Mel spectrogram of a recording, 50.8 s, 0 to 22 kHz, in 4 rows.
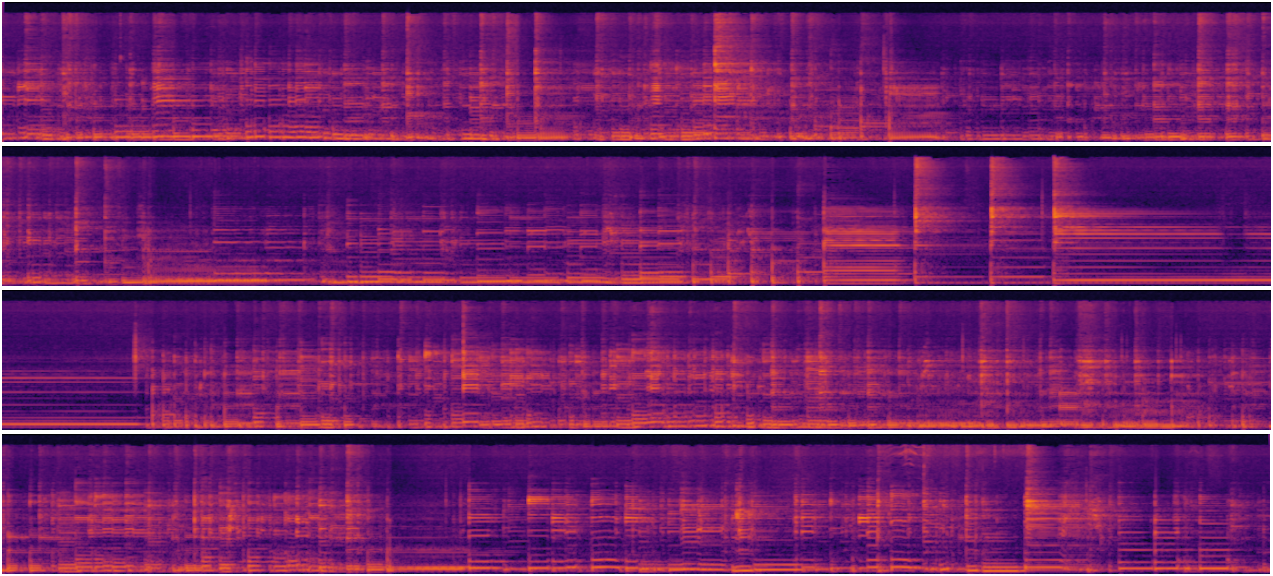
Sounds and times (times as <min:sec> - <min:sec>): Strum: 0:00.0 - 0:50.7.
